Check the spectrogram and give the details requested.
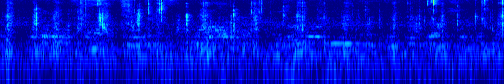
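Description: Granola bar being chewed with the mouth closed: faint, irregular crunches.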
